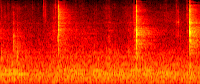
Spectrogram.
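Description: Adjustable wrench clicking against the steel rear axle nut of a bicycle as it is fitted on to loosen the nut: three short, sharp metallic clicks, a little over half a second apart.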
